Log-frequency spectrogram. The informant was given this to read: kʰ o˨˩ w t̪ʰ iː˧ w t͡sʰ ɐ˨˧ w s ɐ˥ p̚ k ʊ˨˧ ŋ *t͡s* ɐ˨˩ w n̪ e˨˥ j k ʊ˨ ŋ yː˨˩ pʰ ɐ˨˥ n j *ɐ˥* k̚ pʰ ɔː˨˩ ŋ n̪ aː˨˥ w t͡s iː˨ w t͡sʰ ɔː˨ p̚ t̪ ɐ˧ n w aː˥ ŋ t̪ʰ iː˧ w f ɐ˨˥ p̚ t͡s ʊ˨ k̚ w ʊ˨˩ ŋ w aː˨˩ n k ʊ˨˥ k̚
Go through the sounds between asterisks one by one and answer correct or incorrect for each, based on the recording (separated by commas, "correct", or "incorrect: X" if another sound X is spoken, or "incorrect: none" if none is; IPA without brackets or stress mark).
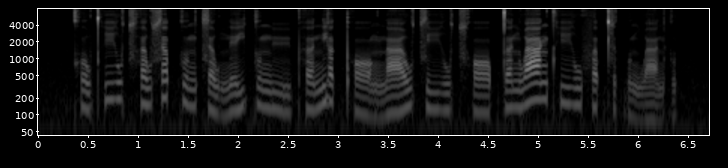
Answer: correct, incorrect: ɐ˧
